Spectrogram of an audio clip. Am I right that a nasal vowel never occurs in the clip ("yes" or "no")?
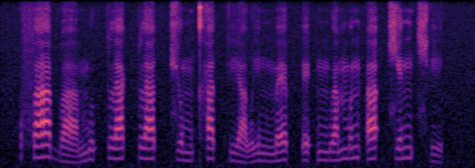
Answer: yes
